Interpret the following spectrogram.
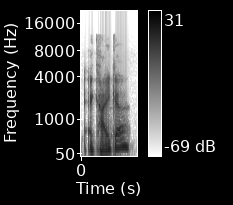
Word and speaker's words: Ikaika: This is Gavin from Still Proud, and with, if I'm pronouncing this correctly, Ikaika?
